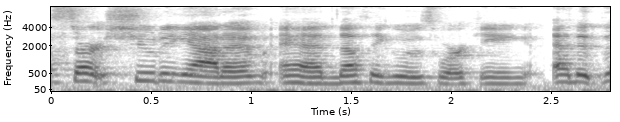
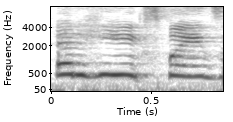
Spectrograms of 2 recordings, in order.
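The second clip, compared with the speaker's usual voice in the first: very high, loud laughing squeal; real cracking up; 14 semitones higher, 4 dB louder than usual. Real, not acted. Telling the fake accent reveal, real cracking up. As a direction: squeal it through helpless laughter.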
